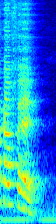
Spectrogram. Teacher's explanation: a sílaba tônica da palavra café é a última sílaba da palavra quando isso acontece classificamos essa palavra como uma palavra oxítona começa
